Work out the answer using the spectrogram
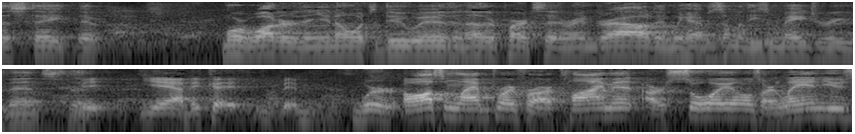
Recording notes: This podcast was recorded at Research on Tap. Research on Tap is held on the third Monday at every month at Stillwater's Iron Monk Brewery. The public is invited to hear presentations from leading researchers at Oklahoma State University.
